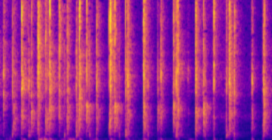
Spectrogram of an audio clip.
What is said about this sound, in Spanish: Hasta aquí la sección de Carlos Cabrón Un aplauso para Carlos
